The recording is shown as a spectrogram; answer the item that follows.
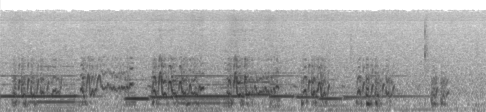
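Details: A pet guinea pig, resting on a freshly washed pet sofa, gives short squeaky, chattering bursts, repeated roughly every second over a steady tone.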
